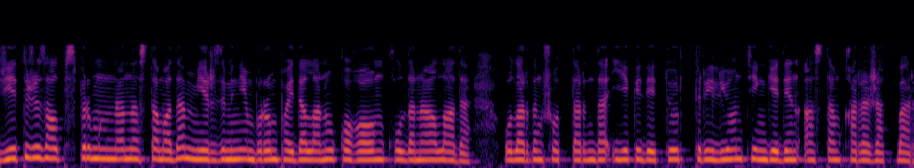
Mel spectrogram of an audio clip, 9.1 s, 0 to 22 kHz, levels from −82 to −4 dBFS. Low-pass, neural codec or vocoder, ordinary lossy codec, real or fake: 7.2 kHz; none; MP3, 96 kbps; real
